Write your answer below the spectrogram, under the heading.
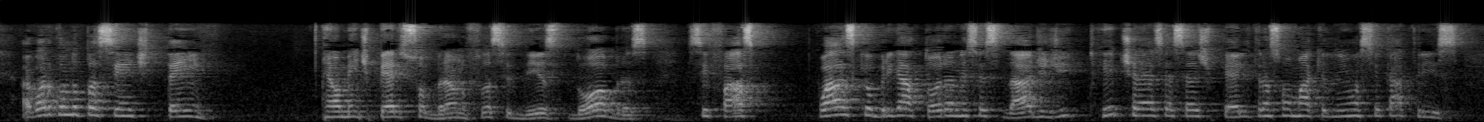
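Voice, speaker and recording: In a room with audible echo, a man with a high pitch speaks with lively intonation. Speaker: plastic surgeon. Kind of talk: live stream talk to viewers. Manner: fast; casual, filler-heavy.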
